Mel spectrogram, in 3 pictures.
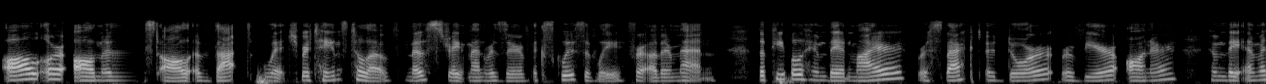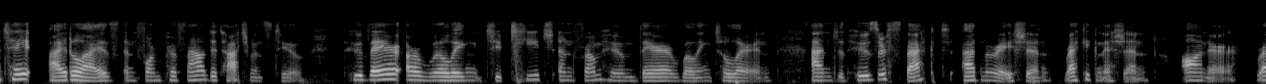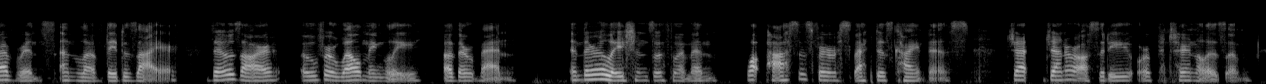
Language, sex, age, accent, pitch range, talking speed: English, female, 20-39, American, 175-200 Hz, 125 wpm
